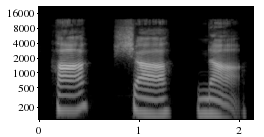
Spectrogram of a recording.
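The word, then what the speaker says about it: השנה: year but the year ha Sha Na again with the silent he at the end the fourth word is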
